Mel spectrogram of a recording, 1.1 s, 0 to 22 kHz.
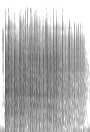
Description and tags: A dice roll from a series of dice rolls of several plastic RPG dice on a hard wooden table. This one features a little bit longer release time. Recorded with a Sony PCM M-10. I used it for a mobile app.
recording, effect, roll, dice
